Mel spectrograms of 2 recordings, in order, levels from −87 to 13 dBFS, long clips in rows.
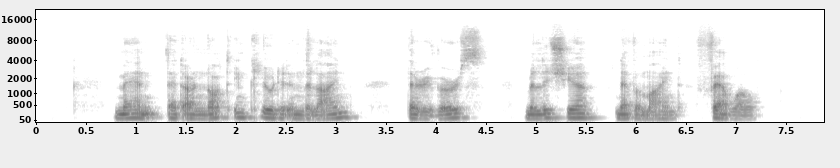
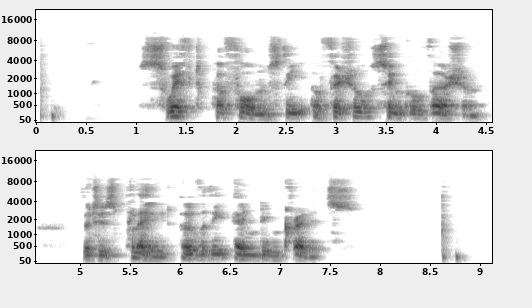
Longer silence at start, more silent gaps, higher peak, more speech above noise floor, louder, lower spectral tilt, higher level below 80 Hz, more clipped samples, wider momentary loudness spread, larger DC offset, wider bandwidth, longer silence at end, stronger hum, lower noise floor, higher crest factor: first, 0.8 s vs 0.15 s; neither; second, -20 dBFS vs -4 dBFS; second, 45 dB vs 67 dB; second, -42 LUFS vs -23 LUFS; first, -5.5 dB/octave vs -4 dB/octave; second, -76 dBFS vs -66 dBFS; neither; about the same, 9 LU vs 9 LU; neither; first, 13.5 kHz vs 9.4 kHz; first, 0.7 s vs 0.35 s; neither; second, -86 dBFS vs -90 dBFS; about the same, 22 dB vs 22 dB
